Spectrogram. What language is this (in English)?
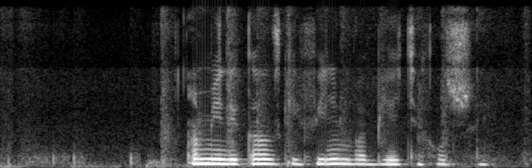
Russian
